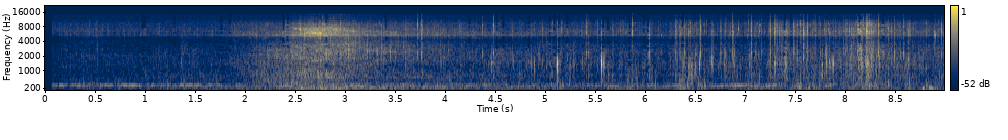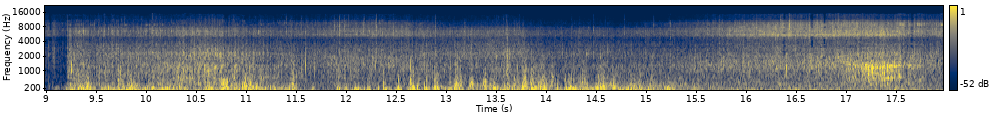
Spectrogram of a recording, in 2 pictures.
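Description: Wind buffeting the microphone of a handlebar-mounted camera on an electric two-wheeler riding a gravel trail, mixed with tyre rumble. It is quieter with a faint steady hum at first, then suddenly becomes much louder about nine seconds in.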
